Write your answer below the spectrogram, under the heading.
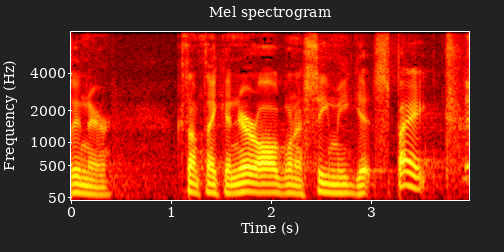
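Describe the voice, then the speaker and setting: Against noticeable background noise, a man speaks at a very fast pace in a fairly low pitch. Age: 50s. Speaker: pastor. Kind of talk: sermon.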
